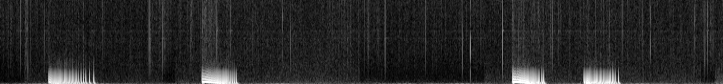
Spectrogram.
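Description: Electric catfish (Malapterurus electricus) discharges made audible through an amplifier: four short buzzing bursts, two of them falling in pitch. These are the discharges it emits on its night hunt to flush prey from cover. Faint hiss with a few clicks runs underneath.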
